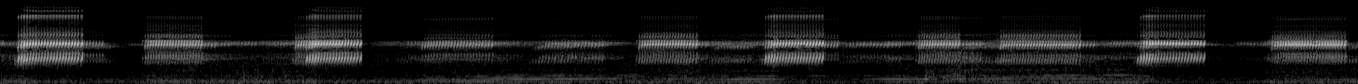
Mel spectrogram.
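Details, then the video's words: Springtime night chorus of gray treefrogs, Houston, Texas, 28 April 2020: loud, harsh trills repeat in quick succession from several frogs, with softer trilling filling the gaps and a faint low hum. "Gray Tree Frogs Chorus"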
